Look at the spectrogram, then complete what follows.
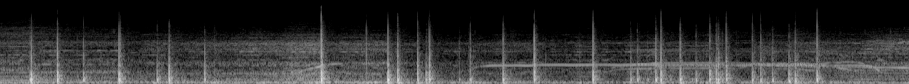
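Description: Fireworks show: a rapid run of sharp bangs from exploding shells, several a second, over a low rumble. From about three seconds in, held tones sound over the bangs.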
